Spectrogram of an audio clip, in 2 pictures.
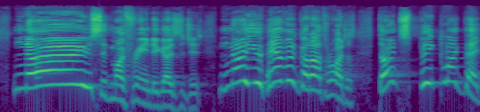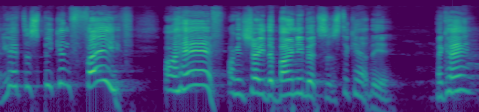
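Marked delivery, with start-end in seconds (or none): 0.1-0.9 high, loud, drawn-out mock "No"; scolding objection. Church friend correcting him about arthritis, mock scolding. 2.2-6.1 very high, mock-pious telling-off; scolding church friend. Church friend telling him to speak in faith, mock scolding. 6.4-9.5 high-pitched, insistent comeback; protesting retort. Retold or imitated. Preacher answering the church friend about his arthritis, protesting.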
